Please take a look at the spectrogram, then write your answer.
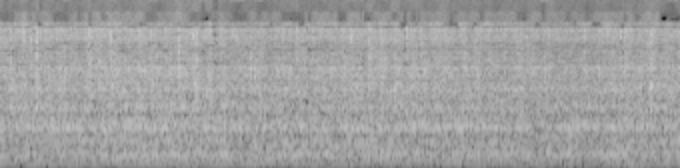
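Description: A JET bandsaw runs with its blade at full speed, giving a steady, continuous mechanical whir with a constant motor hum, loud and unchanging throughout with no talk.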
